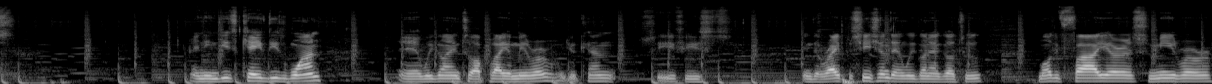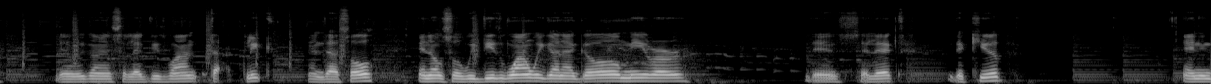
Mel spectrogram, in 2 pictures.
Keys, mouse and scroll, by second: 0.5 KP_7, 3.4-4.5 middle drag, 6.0 click, 9.5 click, 10.1-11.7 drag, 12.9 click, 14.9-16.0 middle drag, 16.6 click, 17.9-19.2 drag, 20.7 click, 23.5-24.2 middle drag.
